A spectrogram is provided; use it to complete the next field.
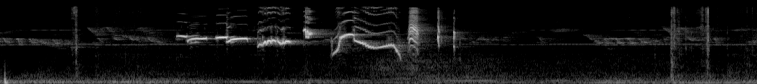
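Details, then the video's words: Thick-billed kacer (Oriental magpie-robin) giving a sharp, insistent song that unloads mimicked fill-in phrases: a burst of loud, clear whistled notes, short trills and steep swooping slurs over about three seconds, then quiet. "KACER PARUH TEBAL SUARA PERIH NGOTOT BONGKAR ISIAN"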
